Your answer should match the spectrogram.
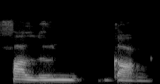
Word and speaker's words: Falun Gong: So when Falun Gong was introduced into the general public of China, and it's pronounced Falun Gong, it spread like wildfire, Paul.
